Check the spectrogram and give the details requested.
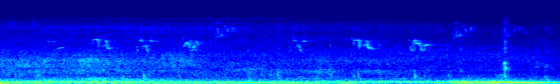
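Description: Small birds chirping in short repeated calls over a steady low rumble, with a sharp click near the end.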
